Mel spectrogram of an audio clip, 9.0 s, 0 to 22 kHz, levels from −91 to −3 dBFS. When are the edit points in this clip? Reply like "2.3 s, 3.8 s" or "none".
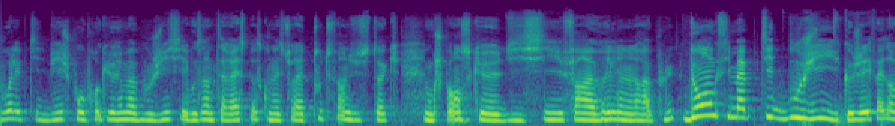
none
